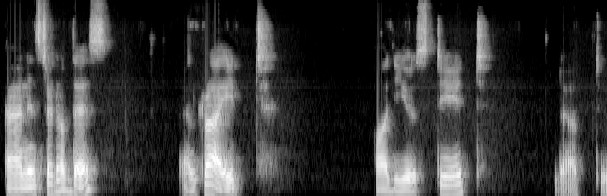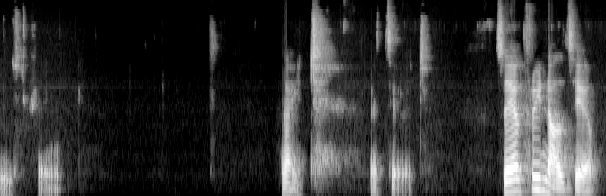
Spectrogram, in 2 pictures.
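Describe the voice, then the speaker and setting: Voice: medium pitch, wildly swooping pitch, slow, vocal fry, long pauses, a little mellow. Informal coding tutorial instructor, explanatory. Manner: explanatory, frequently checking understanding with tag questions.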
